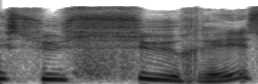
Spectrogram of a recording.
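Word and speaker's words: susurrer: En effet, tous les dictionnaires préconisent bien de prononcer Susuré, ce qui, effectivement, s'écrit Susuré. Susuré vient du latin susurrare, un S, deux R, comme Susuré, qui veut dire bourdonner pour une abeille. Alors, on continue de le prononcer comme un latin, en fait.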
